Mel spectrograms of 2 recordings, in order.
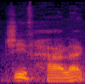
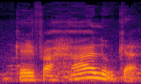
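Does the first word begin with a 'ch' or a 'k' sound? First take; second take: ch; k. First: The first word begins with a 'ch' sound. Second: The first word begins with a 'k' sound. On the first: This is how it is said in a Palestinian dialect. "The Palestinians will say ... the kaf ... they will sound as a sheen" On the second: This is the standard way of saying it. "That's the right way"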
